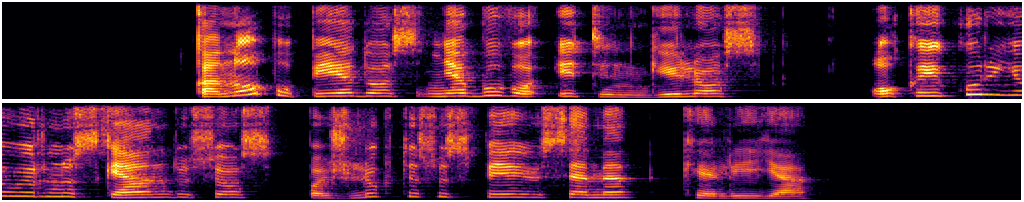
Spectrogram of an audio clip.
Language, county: Lithuanian, Utena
